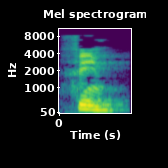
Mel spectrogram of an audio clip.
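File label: "film", Nigerian Pidgin, male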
